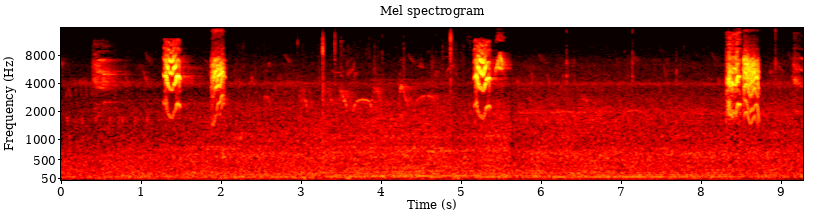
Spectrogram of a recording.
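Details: Yellow-bellied seedeater female (coleiro baiano) calls to arouse males. She gives bright, high chip notes in loose pairs and singles: a pair early on, a lone note mid-way, and a closely doubled burst near the end, over faint steady background noise.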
